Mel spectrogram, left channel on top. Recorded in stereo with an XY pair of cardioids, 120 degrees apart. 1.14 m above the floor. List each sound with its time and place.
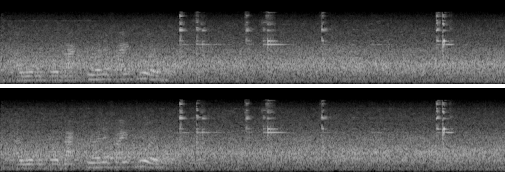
0.1 s a woman speaking: 20° right, 4.5 m
1.8 s a clink: straight ahead, 0.6 m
